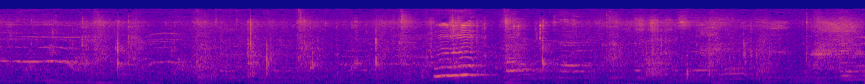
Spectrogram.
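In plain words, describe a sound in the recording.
Toy plastic dishes clink and clatter.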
